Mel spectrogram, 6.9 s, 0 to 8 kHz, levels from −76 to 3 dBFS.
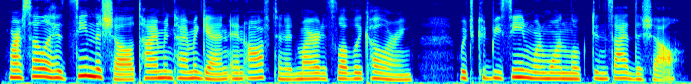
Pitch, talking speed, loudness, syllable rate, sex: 215 Hz, 215 wpm, -15 LUFS, 6.3 syllables/s, female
